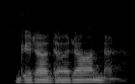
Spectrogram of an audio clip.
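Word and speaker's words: գրադարան: However, when we have the letter A at the end of the word, such as here, the stress falls one syllable before A. So it's pronounced gradaran, which means the library.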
